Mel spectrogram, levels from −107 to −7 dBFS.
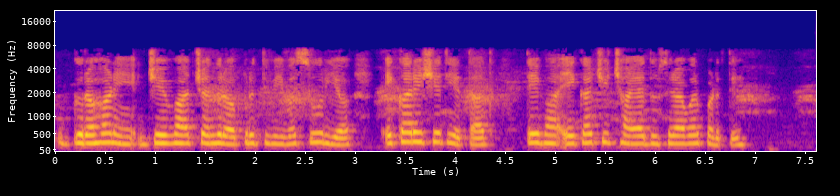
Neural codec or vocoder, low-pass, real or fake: none; 7.2 kHz; real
